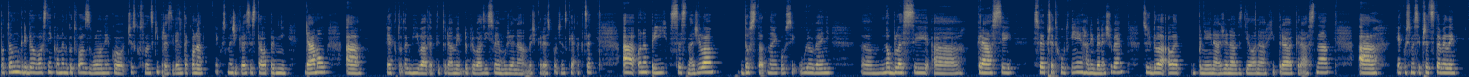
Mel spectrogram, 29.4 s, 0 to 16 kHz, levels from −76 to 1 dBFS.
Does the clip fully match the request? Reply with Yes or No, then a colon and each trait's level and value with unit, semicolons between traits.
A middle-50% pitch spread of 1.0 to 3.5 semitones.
Yes: narrow, 2.4 semitones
